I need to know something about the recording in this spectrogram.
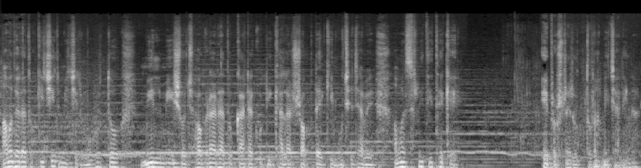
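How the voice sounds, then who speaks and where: A man performing an audio story as a restless young man writing a love letter, reflective and questioning, with music behind him. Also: deep voice. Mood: anxious, wistful. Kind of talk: dramatic audio story narration.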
